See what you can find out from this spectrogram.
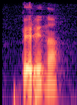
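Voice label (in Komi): "перина", Komi, male; audio dict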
